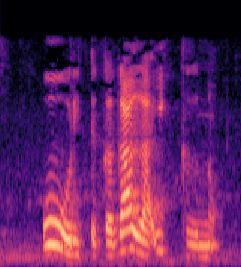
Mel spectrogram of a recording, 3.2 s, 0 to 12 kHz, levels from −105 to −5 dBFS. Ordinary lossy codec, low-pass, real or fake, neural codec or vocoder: AAC, 48 kbps; 7.2 kHz; real; none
